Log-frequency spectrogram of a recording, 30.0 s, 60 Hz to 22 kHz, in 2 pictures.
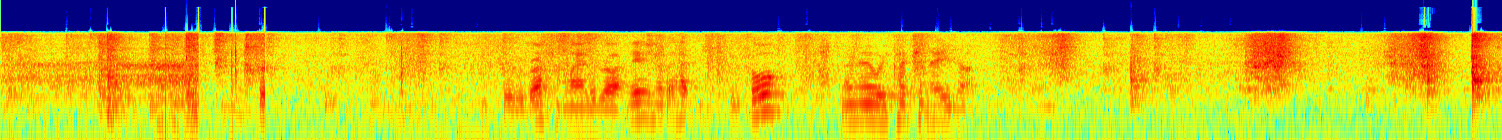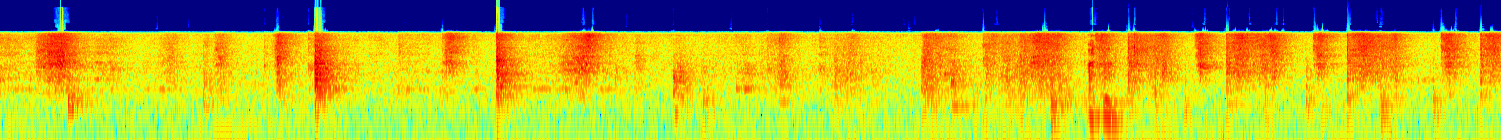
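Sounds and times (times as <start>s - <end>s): trowel scraping plaster: 12.3s - 13.1s, 13.8s - 18.0s, 24.4s - 30.0s.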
